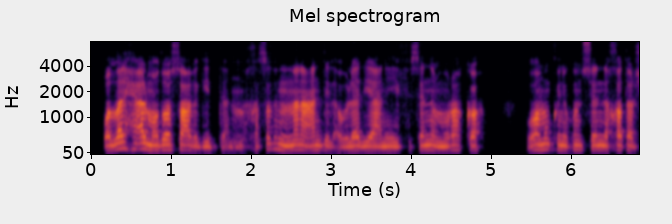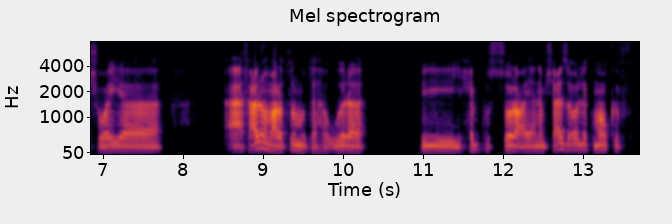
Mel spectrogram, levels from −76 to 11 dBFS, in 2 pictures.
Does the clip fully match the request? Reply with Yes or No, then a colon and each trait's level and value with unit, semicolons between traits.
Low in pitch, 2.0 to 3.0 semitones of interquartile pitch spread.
Yes: low, 120 Hz; narrow, 2.5 semitones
